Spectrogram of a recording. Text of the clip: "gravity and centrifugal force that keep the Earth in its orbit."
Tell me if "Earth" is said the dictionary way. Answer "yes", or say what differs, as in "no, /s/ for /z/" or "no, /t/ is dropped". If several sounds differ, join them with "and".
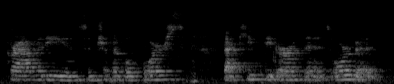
yes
